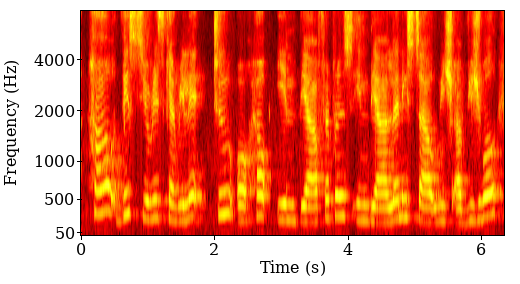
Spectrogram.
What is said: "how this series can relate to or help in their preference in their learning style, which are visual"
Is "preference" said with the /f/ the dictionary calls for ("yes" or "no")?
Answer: no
